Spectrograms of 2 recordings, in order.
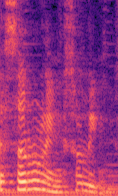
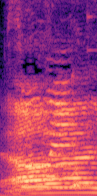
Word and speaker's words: suling: She said suruling. You're wait, not. Did she say it wrong? Or? Yeah, she said it wrong. Oh no, I just came from it. Thanks, bro. Wait, Erna. Suling. Yes. Go ahead, Erna. Suling. S-U-L-I-N-G. So, how do you spell it? S-U-U-L-I-N-G. Yes, that's correct. Oh, sorry. So, suling is correct.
